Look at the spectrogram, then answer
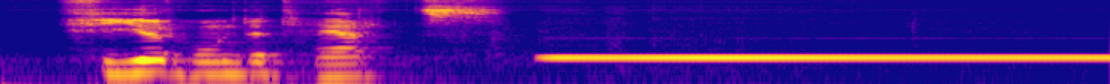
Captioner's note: voice on test record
